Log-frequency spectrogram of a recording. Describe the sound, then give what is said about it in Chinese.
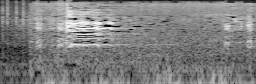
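Hen calls from a distant farmyard in a mountain village: one drawn-out, wavering cluck-cry, then a few fainter calls over low ambient rumble. “走在陶棚村的山路上，可以听到远处农家院子里母鸡的叫声”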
